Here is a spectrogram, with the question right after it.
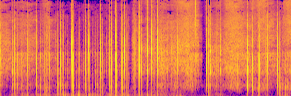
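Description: Long acrylic nails tap and scratch the surface of a flat yellow paper envelope held in both hands near the microphone. Rapid, sharp, crackly clicks come in dense bursts with a faint papery scratch between them, centered in the midrange with some bright edge. A short pause at about four seconds breaks up the pattern.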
